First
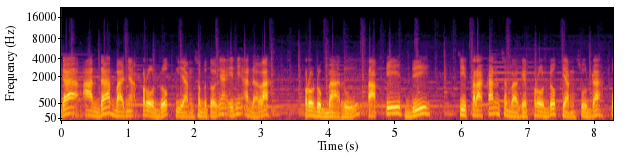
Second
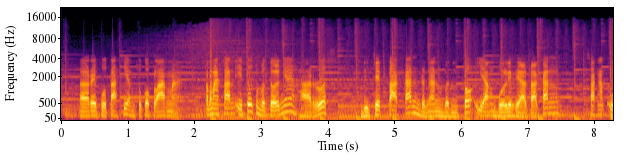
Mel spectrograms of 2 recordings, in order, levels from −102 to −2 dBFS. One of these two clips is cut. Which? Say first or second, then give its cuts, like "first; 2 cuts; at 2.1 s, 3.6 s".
second; 1 cut; at 2.0 s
